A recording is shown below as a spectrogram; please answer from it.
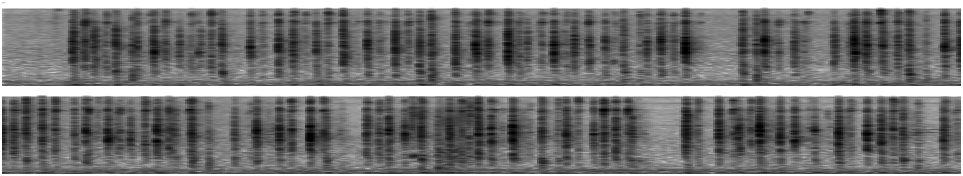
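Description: Fingertips of both hands type continuously on a white plastic desktop keyboard resting on a glossy desk. The result is a steady stream of fast, bright, clicky key taps with almost no ring, over a constant low hum.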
